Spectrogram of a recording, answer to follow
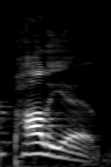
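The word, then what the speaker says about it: Poilievre: loved it love it Pierre PV that's apparently how he pronounces his name uh because he he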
